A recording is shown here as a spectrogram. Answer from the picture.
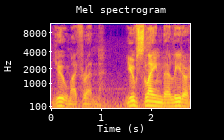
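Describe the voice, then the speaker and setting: A man uses a raspy, put-on character voice at a fairly low pitch with ordinary pitch variation, speaking at a fairly slow pace against clear background noise. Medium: video game. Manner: formal, archaic phrasing.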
